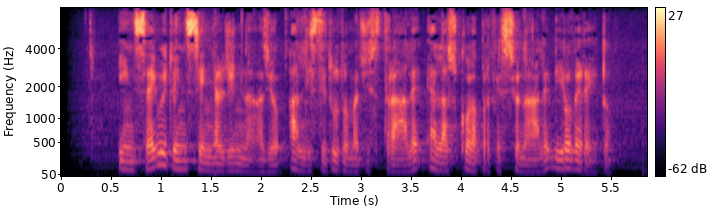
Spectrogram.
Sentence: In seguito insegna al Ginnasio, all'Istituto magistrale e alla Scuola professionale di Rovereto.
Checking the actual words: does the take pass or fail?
pass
